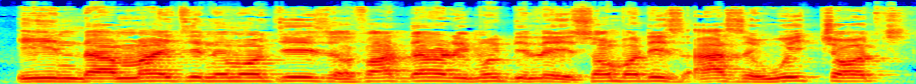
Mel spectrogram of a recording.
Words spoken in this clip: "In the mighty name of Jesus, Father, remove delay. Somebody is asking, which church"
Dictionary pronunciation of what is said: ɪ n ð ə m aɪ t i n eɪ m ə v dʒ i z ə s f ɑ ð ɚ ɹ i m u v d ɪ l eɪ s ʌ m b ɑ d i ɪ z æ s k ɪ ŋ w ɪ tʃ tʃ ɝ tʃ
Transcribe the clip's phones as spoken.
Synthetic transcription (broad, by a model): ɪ n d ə m aɪ t i n eɪ m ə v dʒ i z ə f ɑ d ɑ ɹ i m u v d ɪ l eɪ s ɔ m b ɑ d i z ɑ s ɪ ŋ w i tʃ tʃ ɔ tʃ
